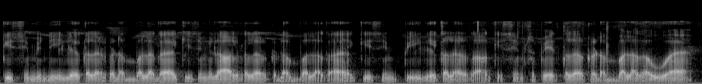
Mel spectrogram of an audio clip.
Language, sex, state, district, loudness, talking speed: Hindi, male, Maharashtra, Chandrapur, -25 LUFS, 230 wpm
